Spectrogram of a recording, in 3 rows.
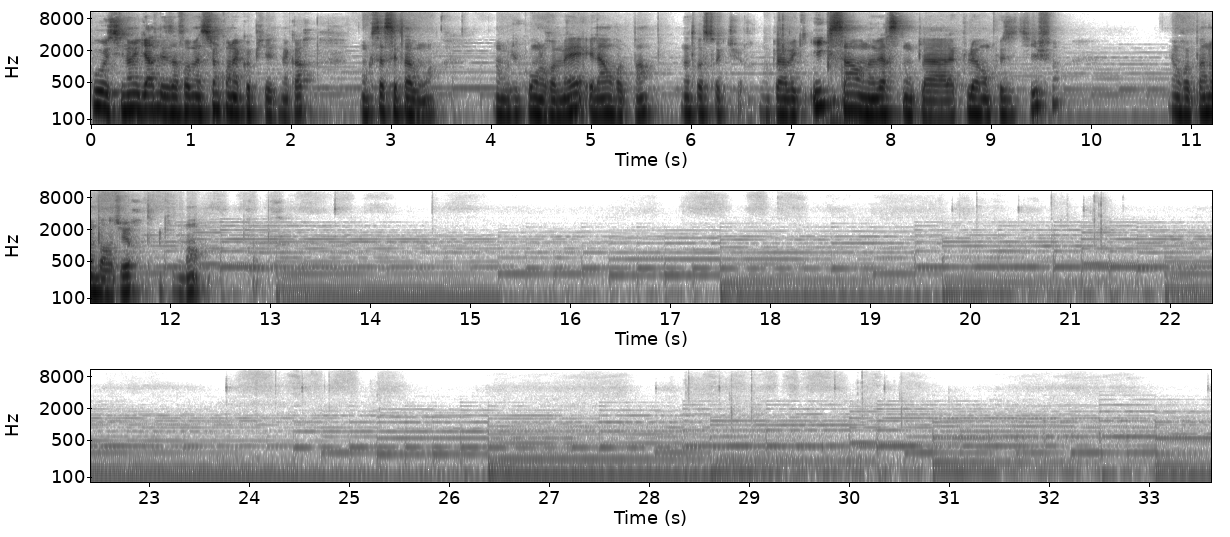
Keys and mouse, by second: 0.6 right click, 3.1 right click, 4.4 middle click, 24.8 middle click.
